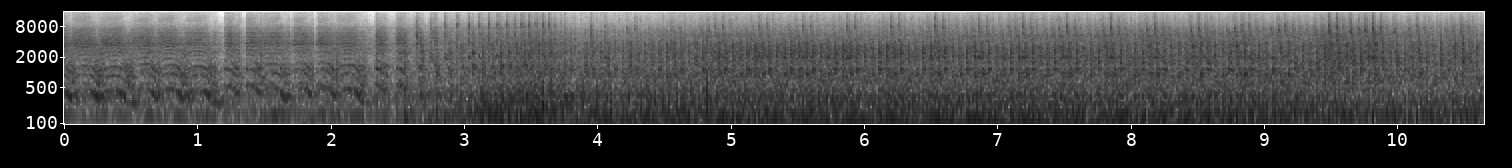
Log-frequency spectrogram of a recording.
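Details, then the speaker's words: Ford 3000 diesel tractor abandoned over a year after overheating: steady chugging crank for about three seconds before it catches and settles into a rough, even idle. Long crank before starting. "if this works I'll be very shocked she sounds like she's close believe it or"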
